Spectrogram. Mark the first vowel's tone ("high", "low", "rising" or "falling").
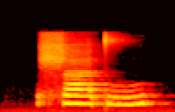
high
